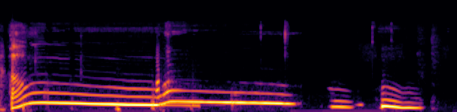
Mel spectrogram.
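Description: A wolf lets out one long, sustained howl that dips and rises midway, then trails off into a few short, broken yips and whines, in a Native Roots Radio sponsor spot for Howling for Wolves. Loud, with no other sounds.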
